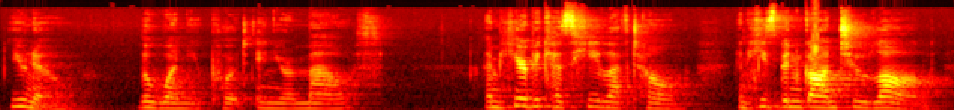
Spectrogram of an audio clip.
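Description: A woman's voice: fairly low pitch, fairly bright tone. An actress playing a wealthy, no-nonsense female client who has come to hire a detective. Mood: impatient. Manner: brisk and no-nonsense. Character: wealthy, impatient female client searching for her brother.

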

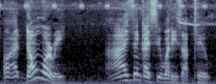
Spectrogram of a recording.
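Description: A man playing a very short, cheeky, excitable space traveler in an audio drama, with animated, teasing delivery. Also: a little high, moderate pace, recorded from a distance, slight background noise.

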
